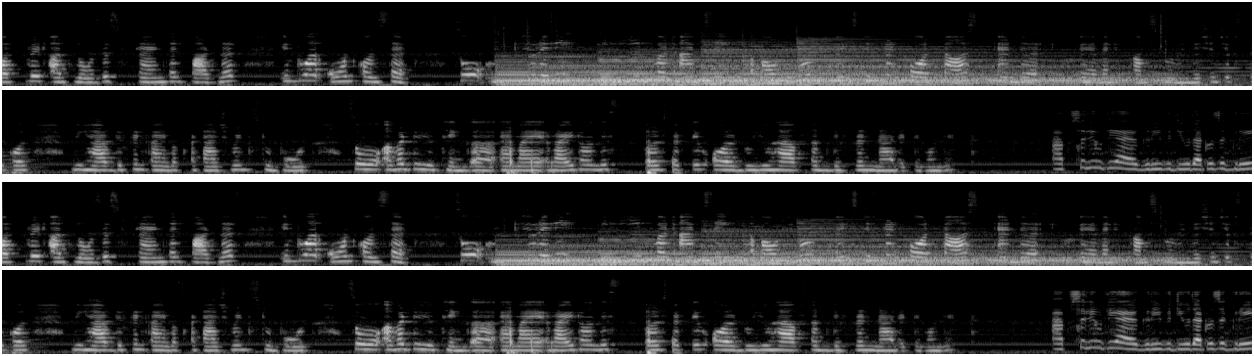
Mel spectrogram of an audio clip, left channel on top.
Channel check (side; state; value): both; normal; correlation 0.72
